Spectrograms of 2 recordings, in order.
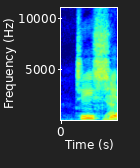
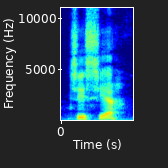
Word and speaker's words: Jixia: Jixia with the X is the sh. So now you know. Anytime you see like a Chinese word, X is shh.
